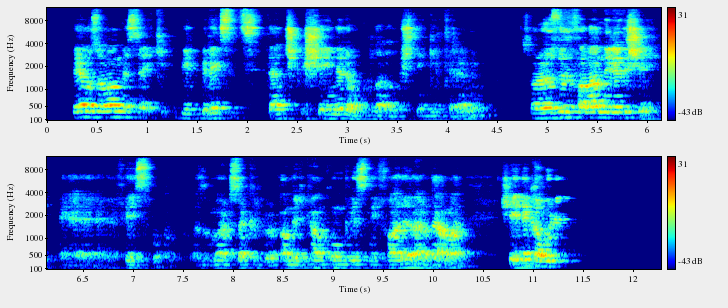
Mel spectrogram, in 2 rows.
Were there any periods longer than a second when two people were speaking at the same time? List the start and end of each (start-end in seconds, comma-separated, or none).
none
